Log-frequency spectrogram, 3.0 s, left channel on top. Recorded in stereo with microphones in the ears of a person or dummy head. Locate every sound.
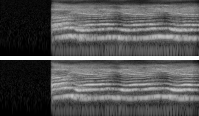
0.8 s singing: 35° right (ahead or behind), 1.8 m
